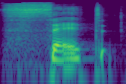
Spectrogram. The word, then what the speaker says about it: cet: If the noun is also masculine singular, but starting with a vowel, then you're going to use C-E-T. And I'm going to pronounce it set because there's a vowel following after. For example, cet arbre.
